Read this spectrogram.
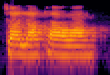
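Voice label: "talakawa", Nigerian Pidgin, female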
